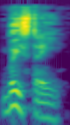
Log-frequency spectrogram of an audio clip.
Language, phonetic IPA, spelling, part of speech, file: Russian, [ˈbɨstrɨj], быстрый, adjective, Ru-быстрый.ogg
- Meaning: fast, quick, speedy, rapid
